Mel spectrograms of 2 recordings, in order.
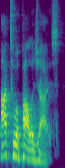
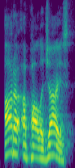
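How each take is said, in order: First: It is said in full, running into apologize. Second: It is reduced to oughta, with a pause after. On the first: The speaker calls it right. "Então eu falo you ought to apologize" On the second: The speaker calls it wrong. "Se eu falar oughta, oughta apologize, causa uma pausa ali"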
